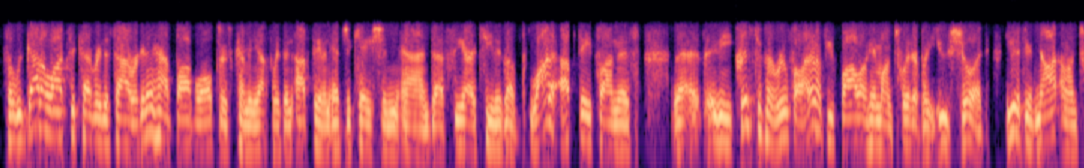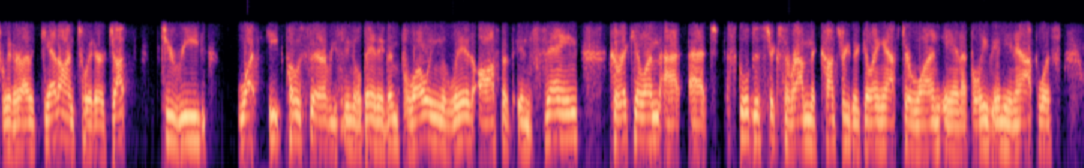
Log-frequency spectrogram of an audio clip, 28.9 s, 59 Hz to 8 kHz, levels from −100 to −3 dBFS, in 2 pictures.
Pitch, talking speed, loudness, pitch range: 120 Hz, 195 wpm, -17 LUFS, 110-140 Hz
